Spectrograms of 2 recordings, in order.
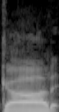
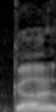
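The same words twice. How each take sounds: First: It is said in a calm, even voice. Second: It is said in a crying, sobbing voice. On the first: "I'm not saying it like that" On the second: "I'm bawling my eyes out"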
